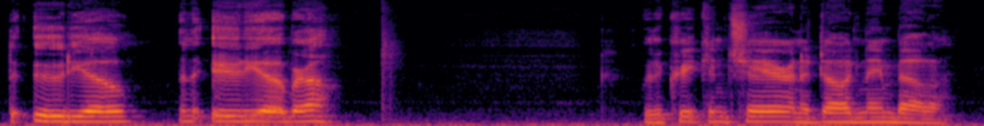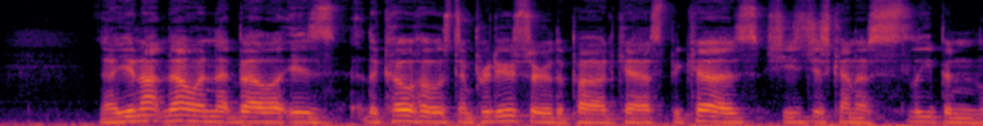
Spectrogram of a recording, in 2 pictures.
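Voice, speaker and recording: A middle-aged man from Florida hosting his own podcast at home, talking in a rambling, jokey way and breaking into silly bits. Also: medium pitch. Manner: jokey, self-interrupting, breaks into goofy sung bits and impressions. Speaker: podcast host. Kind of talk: rambling comedic monologue. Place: home studio.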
